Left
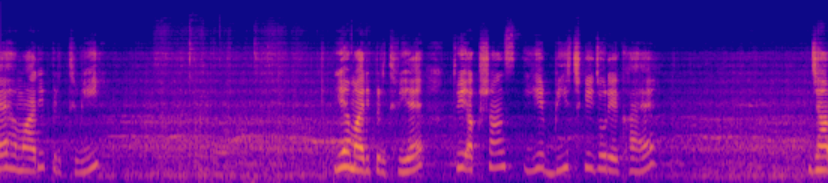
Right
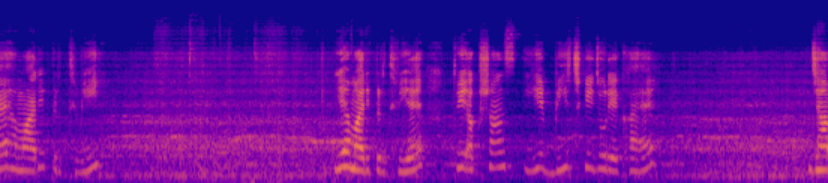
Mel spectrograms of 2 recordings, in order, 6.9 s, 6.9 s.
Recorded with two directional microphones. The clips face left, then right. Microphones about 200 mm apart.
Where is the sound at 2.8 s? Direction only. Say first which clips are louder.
Left 4 dB; 40° left (ahead or behind).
